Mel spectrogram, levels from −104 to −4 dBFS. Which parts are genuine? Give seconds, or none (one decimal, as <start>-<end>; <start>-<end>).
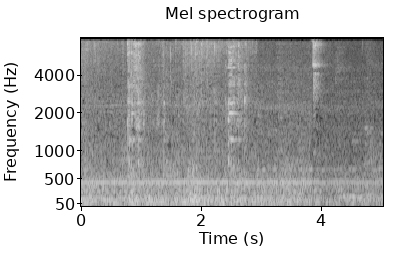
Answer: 0.0-0.5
